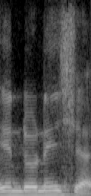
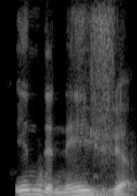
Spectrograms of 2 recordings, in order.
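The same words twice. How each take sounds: First: Said in the usual way. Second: "Indonesia" as in-duh-NEE-zhuh; blown zh. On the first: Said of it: "bahasa Inggrisnya gini". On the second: Shown as a demonstration. Teacher showing the English version, "Indonesia" with blown zh. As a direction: buzz the s of "Indonesia" into zh.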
